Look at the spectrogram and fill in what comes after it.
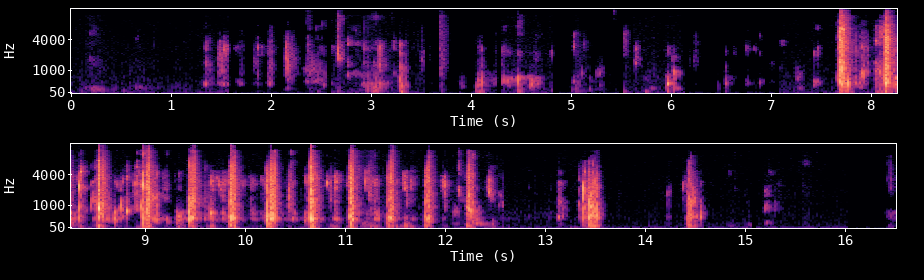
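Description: Close-miked chewing of dumplings, made of soft wet clicks and smacks. The chewing is sparse and faint at first, then a dense run of loud chewing lasts about five seconds in the middle, followed by two single smacks.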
